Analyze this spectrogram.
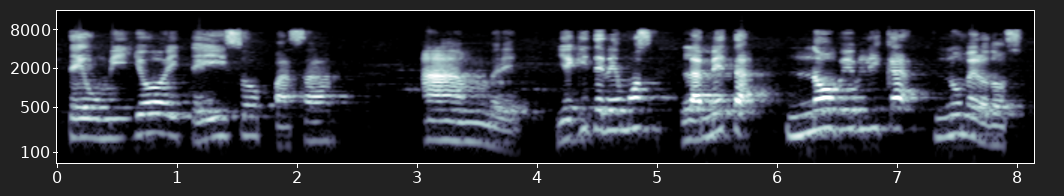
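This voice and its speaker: A man with a Mexican accent preaching a sermon as pastor, animated and acting out parents and children. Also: high voice, a little hiss or hum. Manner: animated, acts out parents and children in quick voices. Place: church. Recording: echoey lo-fi church hall recording.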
